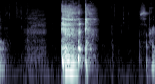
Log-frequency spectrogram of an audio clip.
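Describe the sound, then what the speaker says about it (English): A person with a bad cough, seated at a card-making table, lets out two harsh, loud coughs in quick succession, set in near silence with faint breathy sounds before and a short voice afterward. "I have a bad cough"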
